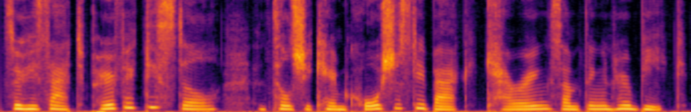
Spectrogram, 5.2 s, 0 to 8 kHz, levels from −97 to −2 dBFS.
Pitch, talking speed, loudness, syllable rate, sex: 240 Hz, 175 wpm, -17 LUFS, 5.2 syllables/s, female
